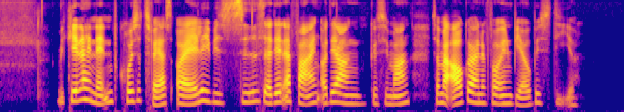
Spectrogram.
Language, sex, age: Danish, female, 49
